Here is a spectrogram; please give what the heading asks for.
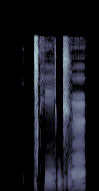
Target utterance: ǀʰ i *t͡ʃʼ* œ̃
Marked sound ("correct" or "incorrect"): incorrect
